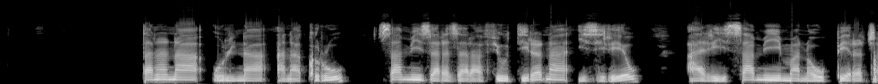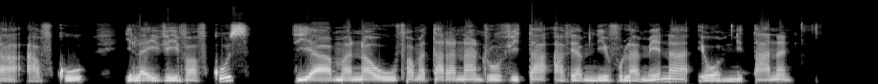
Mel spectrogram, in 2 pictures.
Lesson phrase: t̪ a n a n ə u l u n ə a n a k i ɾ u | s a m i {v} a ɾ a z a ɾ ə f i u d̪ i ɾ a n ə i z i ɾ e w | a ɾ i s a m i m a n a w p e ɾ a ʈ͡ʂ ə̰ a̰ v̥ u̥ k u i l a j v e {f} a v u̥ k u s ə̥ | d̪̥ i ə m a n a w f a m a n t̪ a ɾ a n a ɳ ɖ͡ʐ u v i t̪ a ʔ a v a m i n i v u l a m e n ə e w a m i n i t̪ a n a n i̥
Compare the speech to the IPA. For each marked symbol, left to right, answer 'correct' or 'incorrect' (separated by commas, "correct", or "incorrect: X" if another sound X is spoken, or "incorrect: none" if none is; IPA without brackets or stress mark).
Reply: incorrect: z, incorrect: v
